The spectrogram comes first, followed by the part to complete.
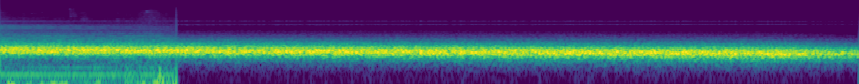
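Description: Soundtrack music with a bass line cuts off about two seconds in, leaving a steady, muffled rushing noise with two faint high tones held above it.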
